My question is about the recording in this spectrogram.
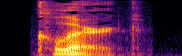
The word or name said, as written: clerk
